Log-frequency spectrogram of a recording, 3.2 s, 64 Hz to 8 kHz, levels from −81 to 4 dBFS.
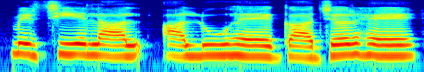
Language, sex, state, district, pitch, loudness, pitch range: Hindi, female, Madhya Pradesh, Bhopal, 200 Hz, -11 LUFS, 190-205 Hz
